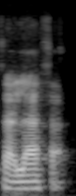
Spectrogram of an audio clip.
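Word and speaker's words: ثلاثة: Sa should be pronounced like with the tongue out, right? It's not seen. It's tha, tha, thalithu, thalatha, right?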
